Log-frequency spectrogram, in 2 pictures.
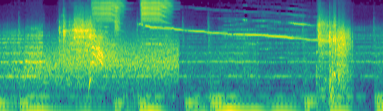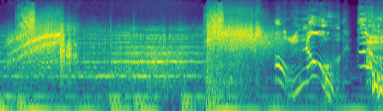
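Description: Cartoon action-scene soundtrack: a held music drone under sound effects of a crashing aircraft. A long falling whistle runs from a few seconds in, and several sudden crashes come about a second in, midway and near the end. A rising sweep comes in between.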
